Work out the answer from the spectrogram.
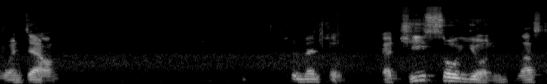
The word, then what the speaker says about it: Ji So-yun: So-yun, Ji So-yun, I should say, that went down. Should mention, got Ji So-yun, last name spelled S-O-Y-U-N, and then Cho So-yun, last name spelled S-O-H-Y-U-N.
